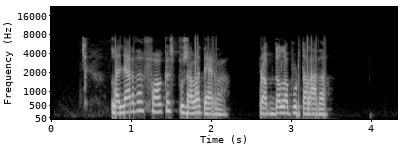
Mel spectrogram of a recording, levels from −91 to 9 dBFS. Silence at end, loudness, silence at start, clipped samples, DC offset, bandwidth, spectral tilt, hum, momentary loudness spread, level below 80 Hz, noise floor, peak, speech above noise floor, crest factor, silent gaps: 0.9 s; -17 LUFS; 0.4 s; under 0.1%; under 0.1%; 7.8 kHz; -5.5 dB/octave; none; 16 LU; -48 dBFS; -64 dBFS; 0 dBFS; 48 dB; 18 dB; none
